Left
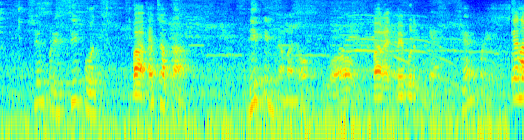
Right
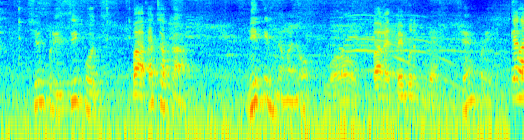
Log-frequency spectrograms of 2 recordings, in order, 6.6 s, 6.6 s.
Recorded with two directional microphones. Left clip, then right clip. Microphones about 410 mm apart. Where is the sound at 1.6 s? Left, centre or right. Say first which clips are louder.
Left 2 dB; centre.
